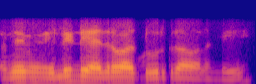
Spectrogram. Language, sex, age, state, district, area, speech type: Telugu, male, 18-30, Telangana, Nalgonda, rural, conversation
